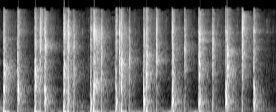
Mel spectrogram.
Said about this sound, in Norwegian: 'Saving Private Ryan' har vunnet yes. beste andre verdenskrig-film utenom fangefilmer. Stor applaus til den.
